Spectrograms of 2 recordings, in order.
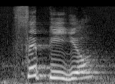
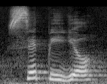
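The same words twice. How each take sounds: First: It is said with a Spain Spanish accent. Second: It is said with a Latin American accent. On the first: "the rest of Spain, we say" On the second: "In Latin America, they say"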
